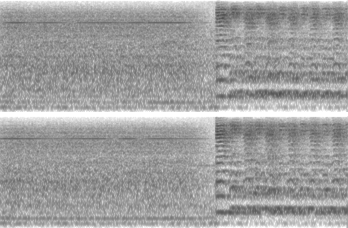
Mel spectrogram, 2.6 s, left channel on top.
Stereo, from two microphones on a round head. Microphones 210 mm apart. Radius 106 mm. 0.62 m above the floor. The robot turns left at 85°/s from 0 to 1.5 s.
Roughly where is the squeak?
Centre.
